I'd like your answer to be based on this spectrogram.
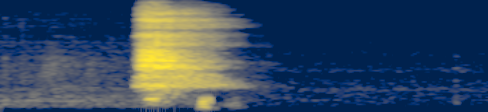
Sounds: Sigh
